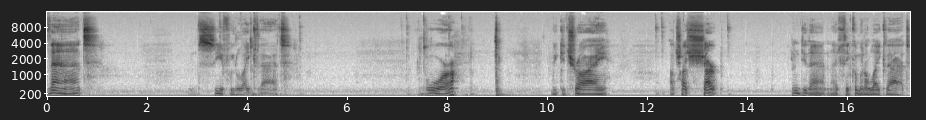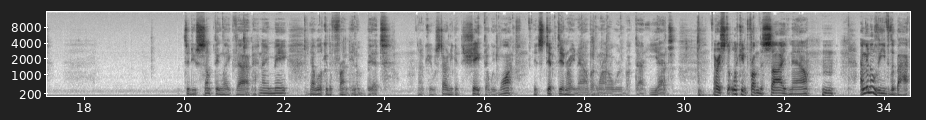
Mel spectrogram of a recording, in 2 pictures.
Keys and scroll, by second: 4.1 z, 7.5 ctrl+z, 8.9 KP_3, 21.2 z, 22.4 `, 23.2 alt+a, 30.2 KP_3.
